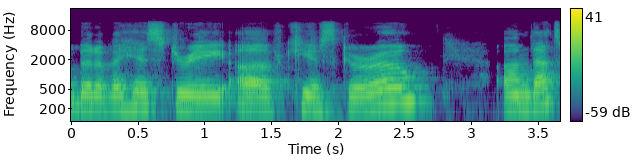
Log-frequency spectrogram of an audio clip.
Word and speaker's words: chiaroscuro: you a little bit of a history of kiesguro that's how you pronounce it it was um developed and perfected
